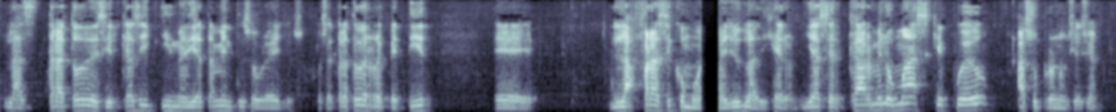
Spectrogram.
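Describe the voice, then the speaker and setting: A man from Colombia, a music teacher, calmly explaining things as the guest of a casual live-stream interview over a video call. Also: mid-range voice. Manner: calm and explanatory, restarts words.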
